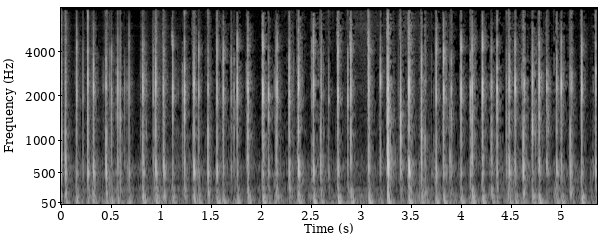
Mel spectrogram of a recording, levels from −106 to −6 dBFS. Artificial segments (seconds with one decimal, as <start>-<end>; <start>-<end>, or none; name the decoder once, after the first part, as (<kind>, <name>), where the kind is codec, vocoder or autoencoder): 0.0-1.5 (codec, DAC); 2.5-3.8; 4.3-5.4

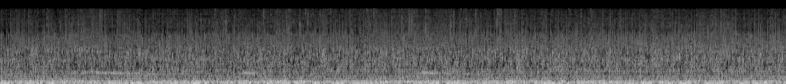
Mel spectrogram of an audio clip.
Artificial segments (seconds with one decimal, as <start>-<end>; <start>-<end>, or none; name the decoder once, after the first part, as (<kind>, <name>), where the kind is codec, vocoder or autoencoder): 0.0-7.9 (vocoder, BigVGAN v2)

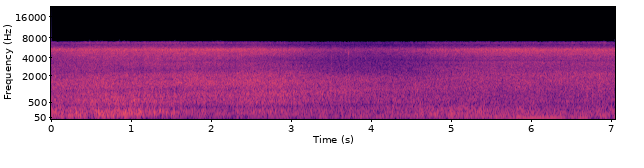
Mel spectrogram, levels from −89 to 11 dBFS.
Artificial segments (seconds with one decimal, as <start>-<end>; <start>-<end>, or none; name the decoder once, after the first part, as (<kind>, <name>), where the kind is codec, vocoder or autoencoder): 2.0-2.8 (codec, DAC)

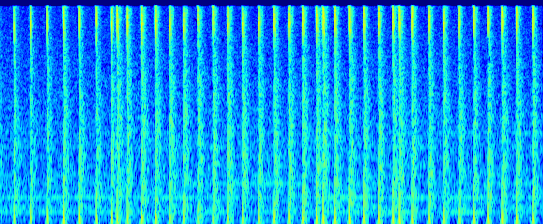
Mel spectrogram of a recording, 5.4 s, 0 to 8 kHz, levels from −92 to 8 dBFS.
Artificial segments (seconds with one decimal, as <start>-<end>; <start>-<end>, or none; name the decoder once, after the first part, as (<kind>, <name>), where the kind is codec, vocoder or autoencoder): none

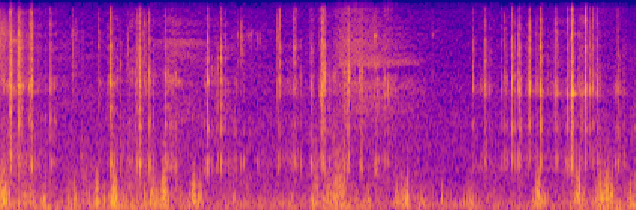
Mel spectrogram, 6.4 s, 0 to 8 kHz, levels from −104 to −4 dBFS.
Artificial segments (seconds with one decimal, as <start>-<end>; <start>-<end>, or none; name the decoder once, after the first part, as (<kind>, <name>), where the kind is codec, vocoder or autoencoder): none

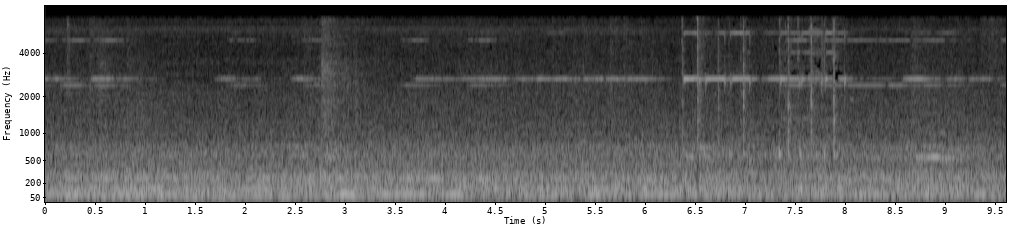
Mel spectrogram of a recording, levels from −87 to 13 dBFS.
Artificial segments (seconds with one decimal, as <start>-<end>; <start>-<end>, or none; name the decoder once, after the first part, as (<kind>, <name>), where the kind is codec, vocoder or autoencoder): 1.2-3.3 (vocoder, Vocos)

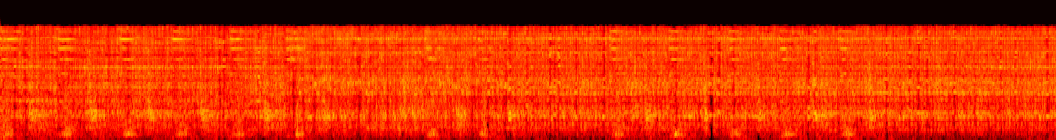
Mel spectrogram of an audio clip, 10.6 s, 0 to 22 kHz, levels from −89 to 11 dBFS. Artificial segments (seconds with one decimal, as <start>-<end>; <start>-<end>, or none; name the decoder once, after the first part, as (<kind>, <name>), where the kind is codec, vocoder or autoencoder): 2.9-4.8 (codec, HILCodec)

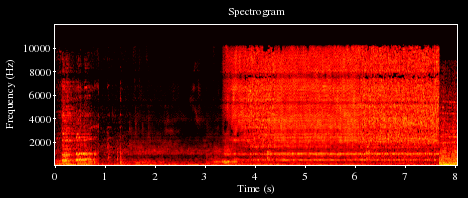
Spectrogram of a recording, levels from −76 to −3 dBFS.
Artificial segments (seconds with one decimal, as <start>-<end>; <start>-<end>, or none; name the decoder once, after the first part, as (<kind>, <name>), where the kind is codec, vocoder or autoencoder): 1.5-3.8 (vocoder, Vocos); 4.4-6.1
